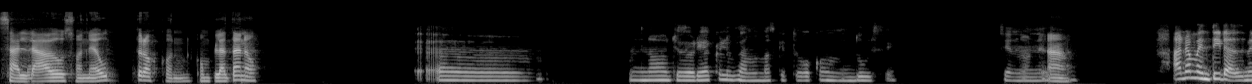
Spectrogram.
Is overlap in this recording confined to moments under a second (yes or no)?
yes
